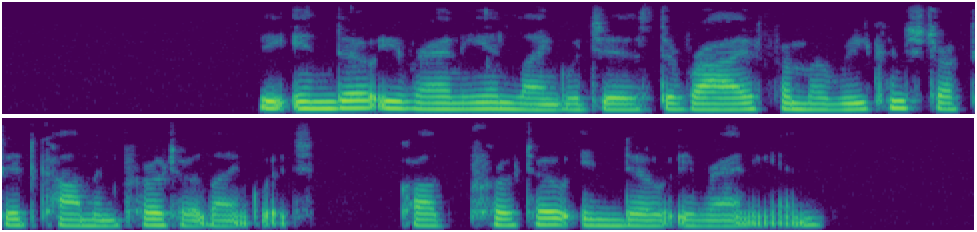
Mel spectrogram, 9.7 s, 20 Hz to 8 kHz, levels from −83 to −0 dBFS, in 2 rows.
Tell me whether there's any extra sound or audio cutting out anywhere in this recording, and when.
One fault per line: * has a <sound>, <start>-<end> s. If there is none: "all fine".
all fine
